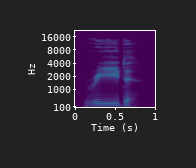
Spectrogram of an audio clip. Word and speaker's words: read: Read, read, que es leer. Cuidado aquí porque se escribe igual, pero suena distinto. Read, read, read en pasado.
